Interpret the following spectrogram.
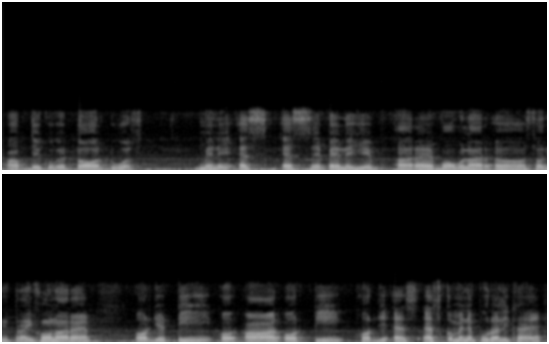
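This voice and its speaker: Mellow-voiced man teaching step by step. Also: high voice, fairly even intonation, measured pace, slight background noise. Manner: patient, repeats key points, spells out letters. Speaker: stenography teacher. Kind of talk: step-by-step spoken lesson while writing. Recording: dull lo-fi recording.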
